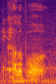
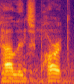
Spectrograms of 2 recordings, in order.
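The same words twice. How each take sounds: First: The G in College is left out. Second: The G in College is clearly pronounced. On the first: The speaker calls it right. "you leaving the G out" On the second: The speaker calls it wrong.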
